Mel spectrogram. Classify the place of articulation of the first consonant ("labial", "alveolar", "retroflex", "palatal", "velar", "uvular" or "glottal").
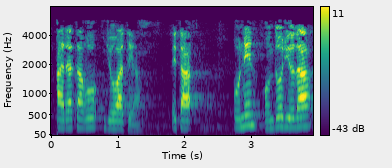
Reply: alveolar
